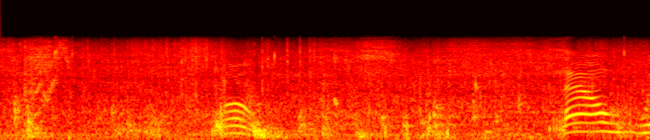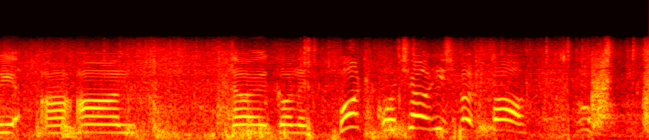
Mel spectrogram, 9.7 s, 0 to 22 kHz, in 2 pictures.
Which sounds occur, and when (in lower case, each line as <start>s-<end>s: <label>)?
0.0s-0.5s: generic impact sounds
0.0s-9.7s: boat
0.0s-9.7s: water
0.0s-9.7s: wind
1.2s-1.7s: generic impact sounds
1.5s-2.0s: man speaking
2.0s-3.4s: generic impact sounds
2.1s-2.2s: tick
3.6s-3.9s: generic impact sounds
4.1s-5.0s: man speaking
4.7s-4.7s: tick
5.1s-5.9s: man speaking
5.9s-6.3s: generic impact sounds
6.0s-6.1s: tick
6.4s-6.6s: generic impact sounds
6.5s-7.0s: wind noise (microphone)
6.6s-6.6s: tick
6.6s-7.2s: man speaking
7.4s-8.8s: man speaking
7.6s-8.7s: generic impact sounds
7.6s-8.0s: wind noise (microphone)
8.2s-8.4s: wind noise (microphone)
8.9s-9.0s: tick
9.0s-9.4s: generic impact sounds
9.2s-9.4s: man speaking
9.6s-9.7s: generic impact sounds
